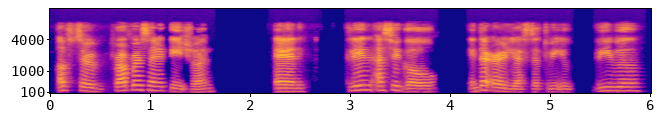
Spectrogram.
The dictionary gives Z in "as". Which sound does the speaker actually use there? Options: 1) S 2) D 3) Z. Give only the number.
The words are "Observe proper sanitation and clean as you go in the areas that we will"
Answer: 1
